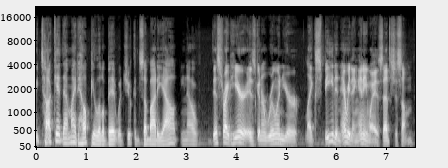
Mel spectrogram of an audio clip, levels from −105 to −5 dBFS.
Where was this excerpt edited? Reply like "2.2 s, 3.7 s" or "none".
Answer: none

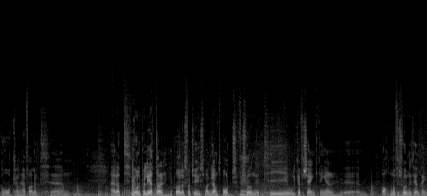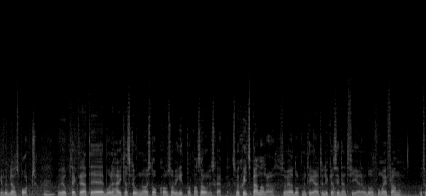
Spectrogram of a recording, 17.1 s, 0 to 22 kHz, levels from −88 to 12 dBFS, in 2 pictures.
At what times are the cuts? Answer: 7.5 s, 13.1 s

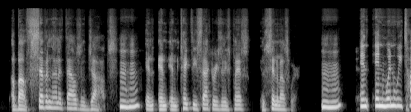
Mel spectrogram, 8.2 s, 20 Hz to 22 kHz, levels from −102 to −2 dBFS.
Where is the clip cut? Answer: 3.6 s, 7.1 s

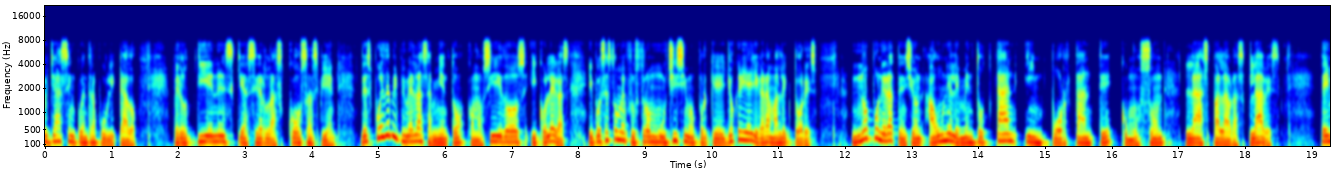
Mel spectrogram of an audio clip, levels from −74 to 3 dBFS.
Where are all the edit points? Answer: 6.3 s, 12.0 s

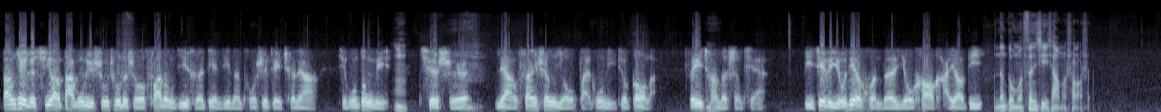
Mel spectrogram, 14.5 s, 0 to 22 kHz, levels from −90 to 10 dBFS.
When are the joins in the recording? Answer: 5.2 s, 12.4 s

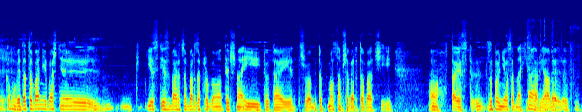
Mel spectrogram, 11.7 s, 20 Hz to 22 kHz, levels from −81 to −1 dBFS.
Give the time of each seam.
none

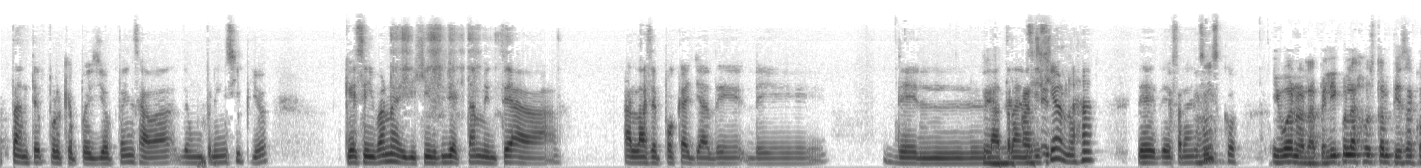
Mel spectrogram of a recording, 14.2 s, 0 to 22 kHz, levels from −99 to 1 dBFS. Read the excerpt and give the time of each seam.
12.7 s

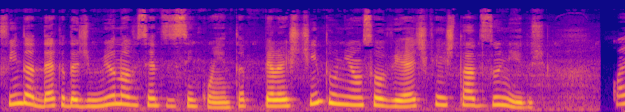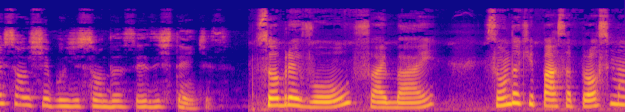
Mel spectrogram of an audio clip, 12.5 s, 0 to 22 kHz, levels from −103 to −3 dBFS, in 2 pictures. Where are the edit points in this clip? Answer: 6.0 s

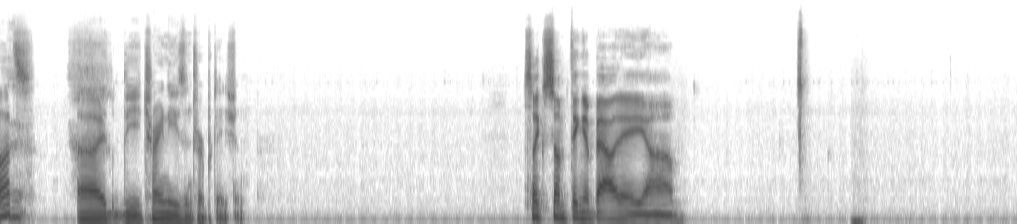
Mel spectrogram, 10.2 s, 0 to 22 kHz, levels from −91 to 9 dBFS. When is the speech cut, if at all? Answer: 1.1 s

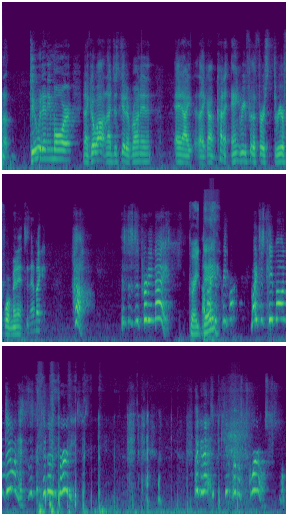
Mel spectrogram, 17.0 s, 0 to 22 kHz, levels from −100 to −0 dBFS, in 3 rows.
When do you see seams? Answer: none

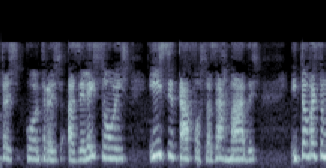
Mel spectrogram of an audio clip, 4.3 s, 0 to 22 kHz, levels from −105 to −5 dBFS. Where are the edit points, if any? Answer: none

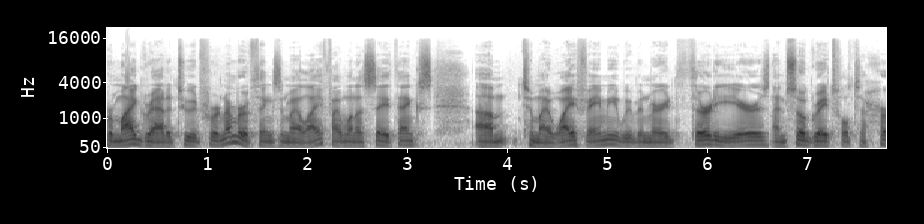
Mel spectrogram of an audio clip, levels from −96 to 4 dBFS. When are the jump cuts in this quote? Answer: 6.6 s

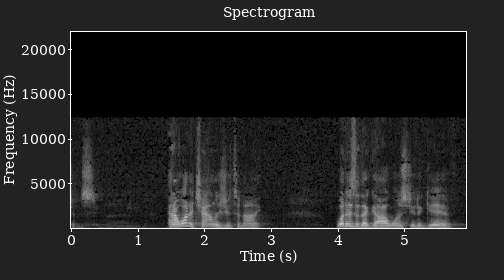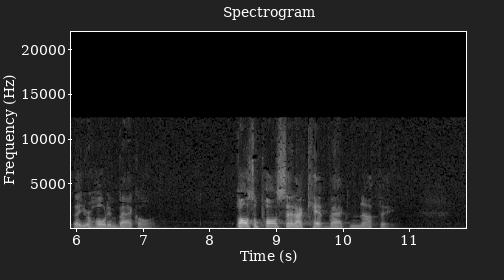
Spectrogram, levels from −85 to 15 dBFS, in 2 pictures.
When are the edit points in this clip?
1.3 s

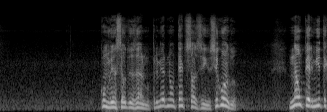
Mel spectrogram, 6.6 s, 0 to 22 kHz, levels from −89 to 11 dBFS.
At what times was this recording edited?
none

